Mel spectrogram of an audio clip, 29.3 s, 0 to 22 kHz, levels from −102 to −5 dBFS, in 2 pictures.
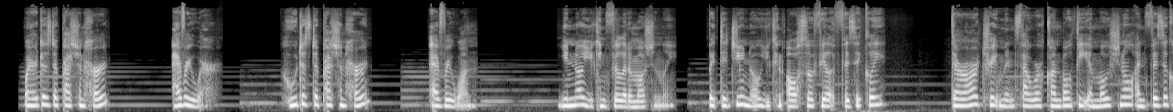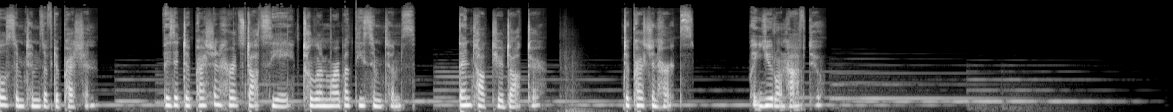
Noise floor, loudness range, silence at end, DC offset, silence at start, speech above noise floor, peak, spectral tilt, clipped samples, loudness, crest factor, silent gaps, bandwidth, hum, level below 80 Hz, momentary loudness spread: -66 dBFS; 4 LU; 1.45 s; under 0.1%; 0.3 s; 50 dB; -2 dBFS; -4 dB/octave; under 0.1%; -17 LUFS; 16 dB; none; 18.5 kHz; none; -54 dBFS; 17 LU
